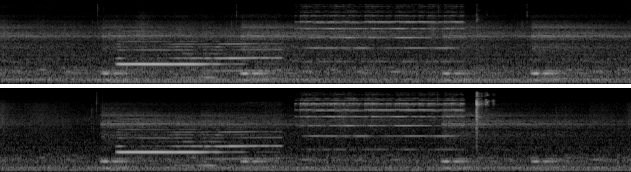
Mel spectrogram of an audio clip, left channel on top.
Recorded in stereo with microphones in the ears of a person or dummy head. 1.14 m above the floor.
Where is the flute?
5° left (ahead or behind).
